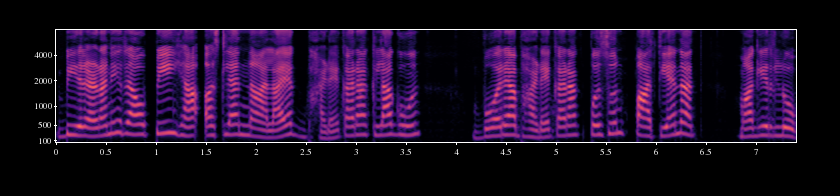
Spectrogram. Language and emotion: Goan Konkani, disgusted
